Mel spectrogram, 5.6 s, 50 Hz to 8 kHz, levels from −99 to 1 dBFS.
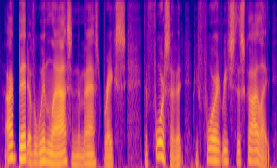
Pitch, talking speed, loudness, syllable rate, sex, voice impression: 130 Hz, 195 wpm, -20 LUFS, 5.2 syllables/s, male, very masculine, adult-like, thick, relaxed, slightly weak, dark, soft, clear, fluent, cool, very intellectual, refreshing, sincere, very calm, mature, friendly, reassuring, unique, elegant, slightly wild, sweet, slightly lively, very kind, slightly modest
